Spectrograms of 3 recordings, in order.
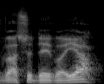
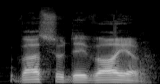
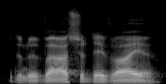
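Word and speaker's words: वासुदेवाय: И так они говорят Васудевая. Сильное ударение на последнем слоге. Но на самом деле это не так. Yes, ударение на как двух слогах. Vasudevaya. Vasudevaya.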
